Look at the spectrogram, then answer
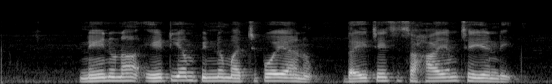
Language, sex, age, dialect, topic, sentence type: Telugu, male, 46-50, Utterandhra, banking, statement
